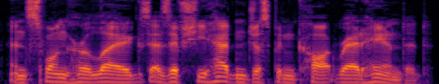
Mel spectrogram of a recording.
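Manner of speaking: plain reading voice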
